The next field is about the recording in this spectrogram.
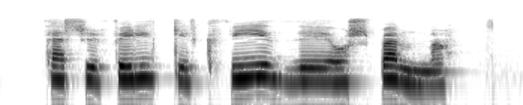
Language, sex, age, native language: Icelandic, female, 8, Icelandic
